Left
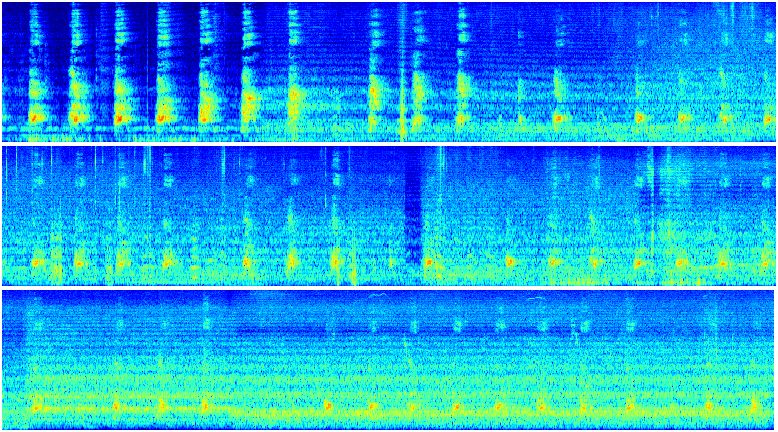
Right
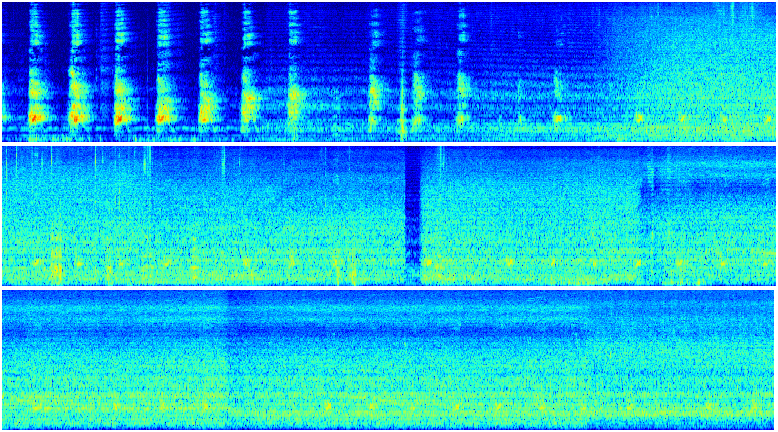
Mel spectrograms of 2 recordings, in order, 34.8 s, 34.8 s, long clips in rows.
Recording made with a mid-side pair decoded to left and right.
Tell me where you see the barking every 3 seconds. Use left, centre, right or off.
centre, left, left, left, left, left, left, left, left, left, left, left.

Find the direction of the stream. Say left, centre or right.
right.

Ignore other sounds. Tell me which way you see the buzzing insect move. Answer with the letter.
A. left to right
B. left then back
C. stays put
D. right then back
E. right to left
D.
